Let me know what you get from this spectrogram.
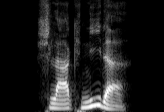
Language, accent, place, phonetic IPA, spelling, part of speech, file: German, Germany, Berlin, [ˌʃlaːk ˈniːdɐ], schlag nieder, verb, De-schlag nieder.ogg
- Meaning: singular imperative of niederschlagen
